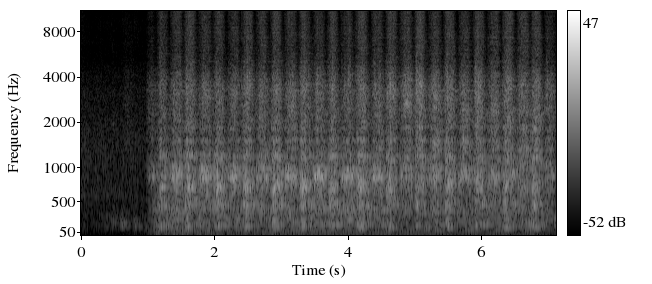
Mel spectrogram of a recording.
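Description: A hand saw cuts through wood with quick, rhythmic strokes.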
